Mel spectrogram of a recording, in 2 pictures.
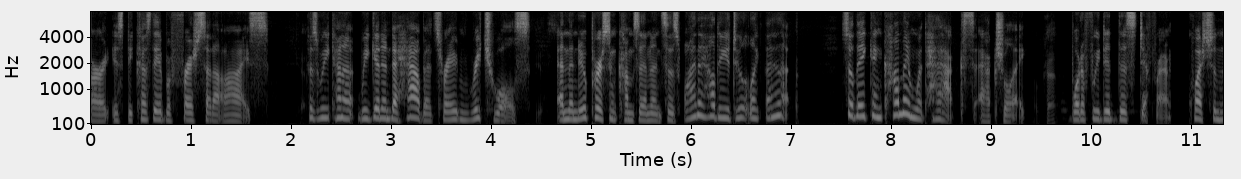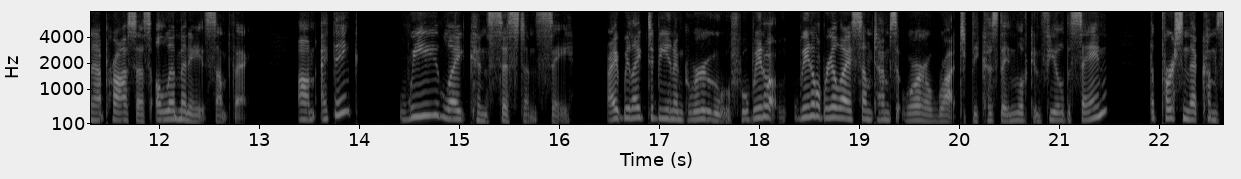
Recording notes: Recorded live at the Dental Trade Alliance meeting in Bonita Springs, Fla.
